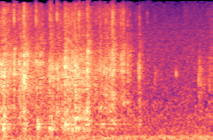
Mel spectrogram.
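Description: Rustling of a fabric shoe dust bag as it is picked up and handled, with many small rapid ticks. It is busiest in the first second and a half, then dies down.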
